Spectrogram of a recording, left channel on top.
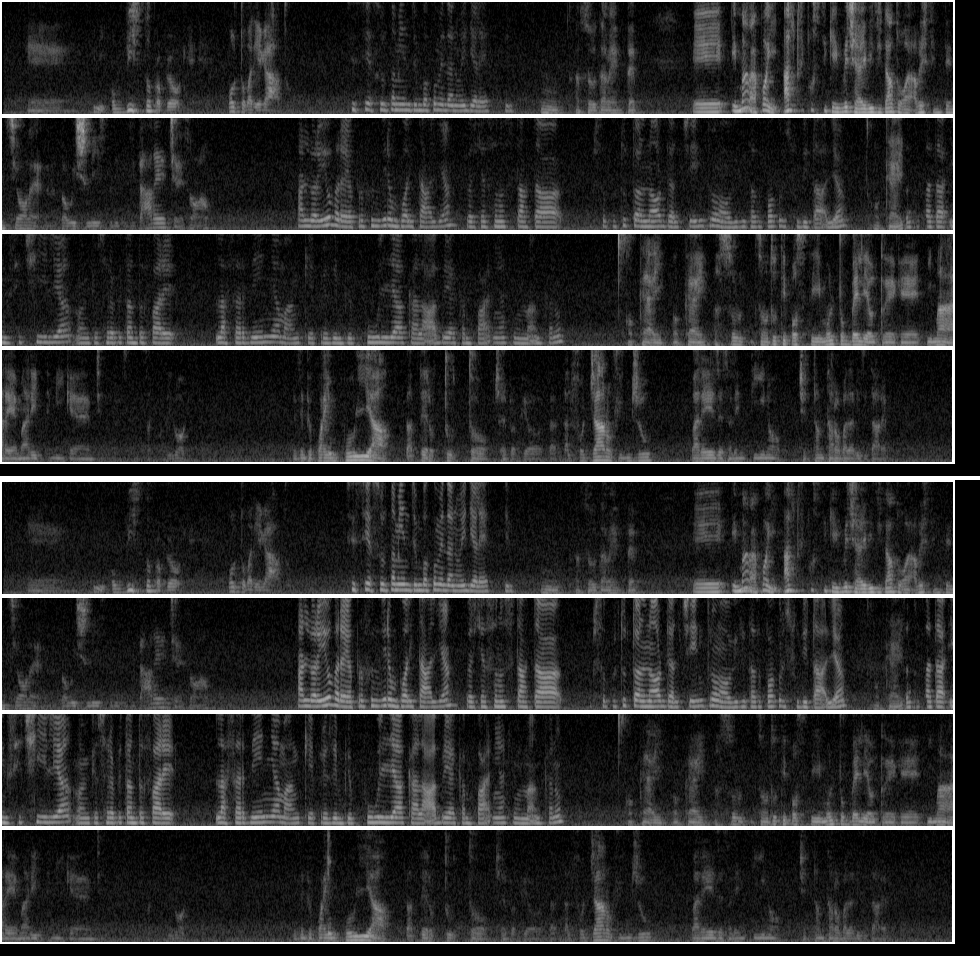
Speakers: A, on the left; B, on the right.
A: E quindi ho visto proprio che è molto variegato il mondo
B: Sì,
A: di
B: sì,
A: questa
B: assolutamente,
A: lingua.
B: un po' come da noi i dialetti.
A: Mm, assolutamente. E, e Mara, poi altri posti che invece hai visitato, o avresti intenzione nella tua wish list di visitare? Ce ne sono?
B: Allora, io vorrei approfondire un po' l'Italia perché sono stata soprattutto al nord e al centro, ma ho visitato poco il sud Italia.
A: Ok.
B: Sono stata in Sicilia, ma mi piacerebbe tanto fare la Sardegna, ma anche per esempio Puglia, Calabria e Campania che mi mancano.
A: Ok, ok, assolut- sono tutti posti molto belli oltre che di mare, marittimi, che ci troveresti in un sacco di luoghi. Per esempio qua in
B: E
A: Puglia davvero tutto, cioè proprio da- dal Foggiano fin giù, Barese, Salentino, c'è tanta roba da visitare.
